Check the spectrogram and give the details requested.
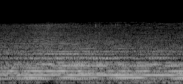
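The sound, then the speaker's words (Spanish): A train passes, its loud, sustained horn blaring steadily with rich harmonic tones over a low rumbling of rolling wheels, filling the whole stretch without pause. “Perdón por el tren.”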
